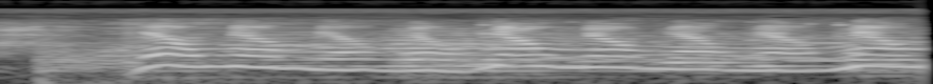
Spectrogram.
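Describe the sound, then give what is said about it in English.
A Meow Mix cat food commercial jingle made of meows, with about eight quick, evenly spaced meow pulses riding over a steady, sustained tone. The sound is loud. “It always just sounded like meow, meow, meow, meow, meow. It was like a Meow Mix commercial.”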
